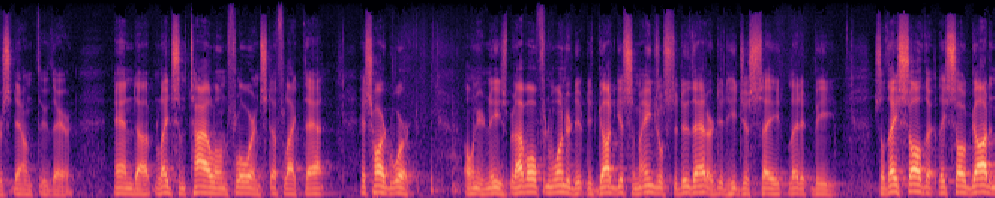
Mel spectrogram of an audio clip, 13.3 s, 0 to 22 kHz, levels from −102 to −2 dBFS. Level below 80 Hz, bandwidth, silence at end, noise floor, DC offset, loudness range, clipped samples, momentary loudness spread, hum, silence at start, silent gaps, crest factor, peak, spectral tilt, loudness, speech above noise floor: -58 dBFS; 18 kHz; 0 s; -48 dBFS; under 0.1%; 3 LU; under 0.1%; 13 LU; none; 0 s; none; 22 dB; -4 dBFS; -4.5 dB/octave; -25 LUFS; 23 dB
